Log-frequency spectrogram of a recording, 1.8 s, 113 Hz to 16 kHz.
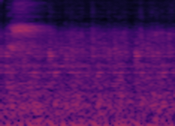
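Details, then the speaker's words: Inboard boat engine idling with temperature about 50 °C, oil pressure and voltage good, no cooling water flowing through the system: deep steady low rumble with even beat, no knocks or misses; normal idle. "right temperature is good keeping an eye on that PSI is good voltage is good"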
